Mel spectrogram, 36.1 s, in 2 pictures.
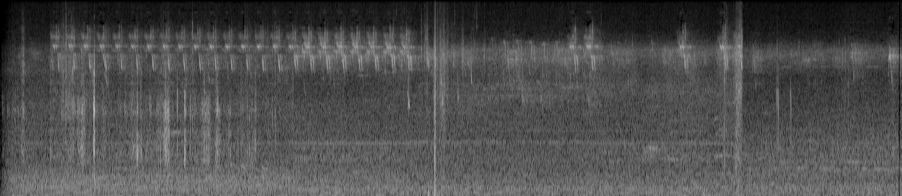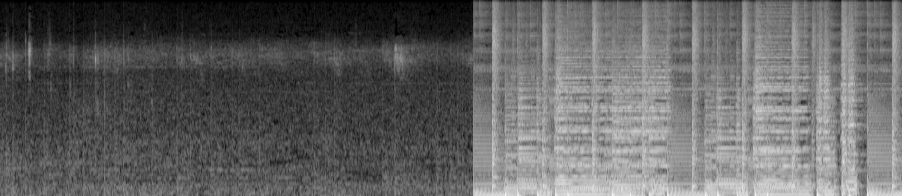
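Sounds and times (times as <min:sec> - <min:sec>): bird chirping: 0:00.3 - 0:08.4.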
